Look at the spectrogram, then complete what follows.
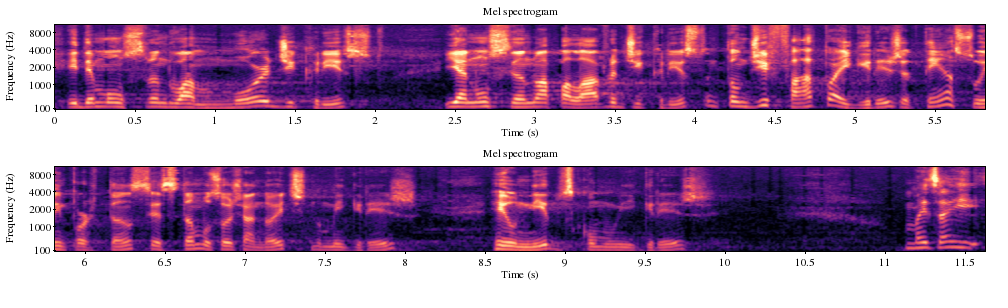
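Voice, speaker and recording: A man's voice: a little high, fairly bright tone. A man preaching a Sunday evening sermon, building to emphatic stresses. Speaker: pastor. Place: church sanctuary. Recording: church hall with long reverb.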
